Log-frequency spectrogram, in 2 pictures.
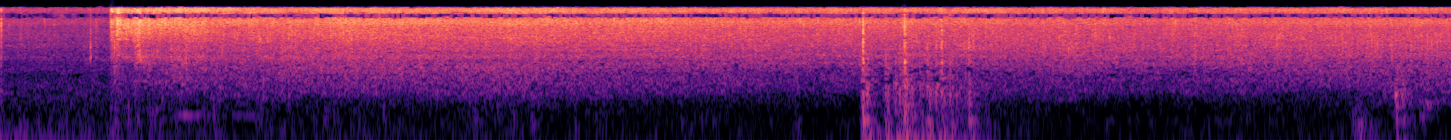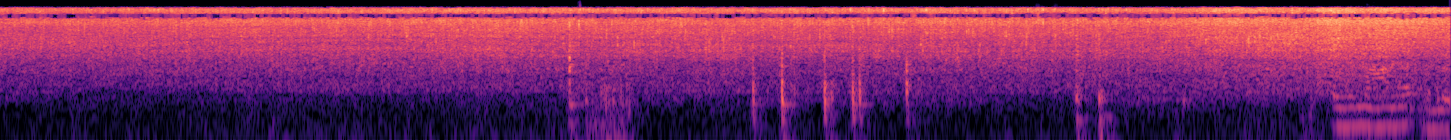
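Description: Mango pieces frying in a pan for pickle, a steady wet hiss of hot oil running throughout with a few louder clatters and stirring bumps, close and fairly loud.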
